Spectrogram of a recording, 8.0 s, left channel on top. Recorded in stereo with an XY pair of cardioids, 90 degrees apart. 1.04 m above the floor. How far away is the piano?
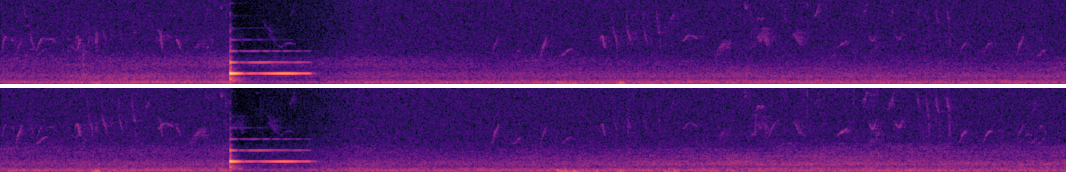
About 0.7 m.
